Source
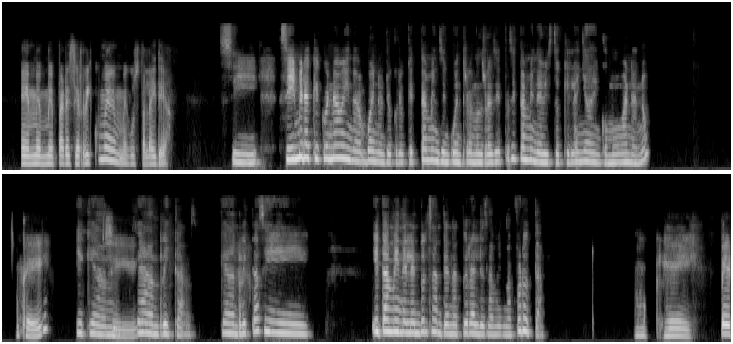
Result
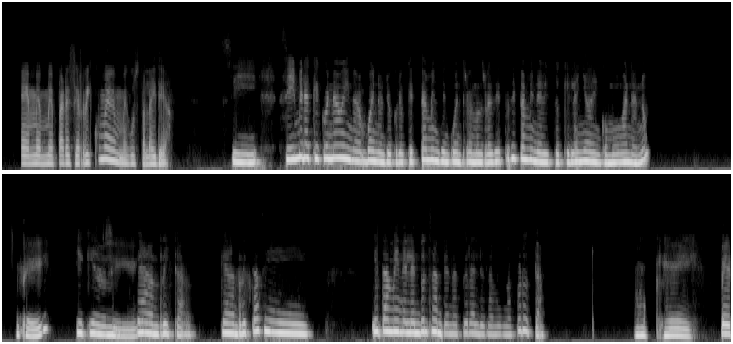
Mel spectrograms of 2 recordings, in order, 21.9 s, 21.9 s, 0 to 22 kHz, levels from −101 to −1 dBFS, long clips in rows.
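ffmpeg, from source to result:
ffmpeg -i in.wav -filter_complex "[0:a]asettb=1/sr,asplit=3[link_01][link_02][link_03];[link_01]atrim=end=9.674[link_04];[link_02]atrim=start=9.67:end=12.82,asetpts=PTS-STARTPTS,afade=type=in:duration=0.004:curve=qsin,afade=type=out:start_time=3.146:duration=0.004:curve=qsin,asuperstop=centerf=930:order=4:qfactor=0.93[link_05];[link_03]atrim=start=12.816[link_06];[link_04][link_05]acrossfade=duration=0.004:curve1=hsin:curve2=qsin[link_07];[link_07][link_06]acrossfade=duration=0.004:curve1=qsin:curve2=hsin,asettb=1/sr,asplit=3[link_08][link_09][link_10];[link_08]atrim=end=14.384[link_11];[link_09]atrim=start=14.38:end=16.76,asetpts=PTS-STARTPTS,afade=type=in:duration=0.004:curve=qsin,afade=type=out:start_time=2.376:duration=0.004:curve=qsin,highshelf=frequency=2200:width_type=q:width=1.5:gain=-12[link_12];[link_10]atrim=start=16.756[link_13];[link_11][link_12]acrossfade=duration=0.004:curve1=hsin:curve2=qsin[link_14];[link_14][link_13]acrossfade=duration=0.004:curve1=qsin:curve2=hsin,asplit=3[link_15][link_16][link_17];[link_15]atrim=end=17.542[link_18];[link_16]atrim=start=17.538:end=18.932,asetpts=PTS-STARTPTS,volume=-10.5dB[link_19];[link_17]atrim=start=18.928[link_20];[link_18][link_19]acrossfade=duration=0.004:curve1=hsin:curve2=hsin[link_21];[link_21][link_20]acrossfade=duration=0.004:curve1=hsin:curve2=hsin,lowpass=1300,asubboost=boost=12:cutoff=220,alimiter=limit=-10dB:level=0:latency=1:release=475,volume=-5dB" out.wav

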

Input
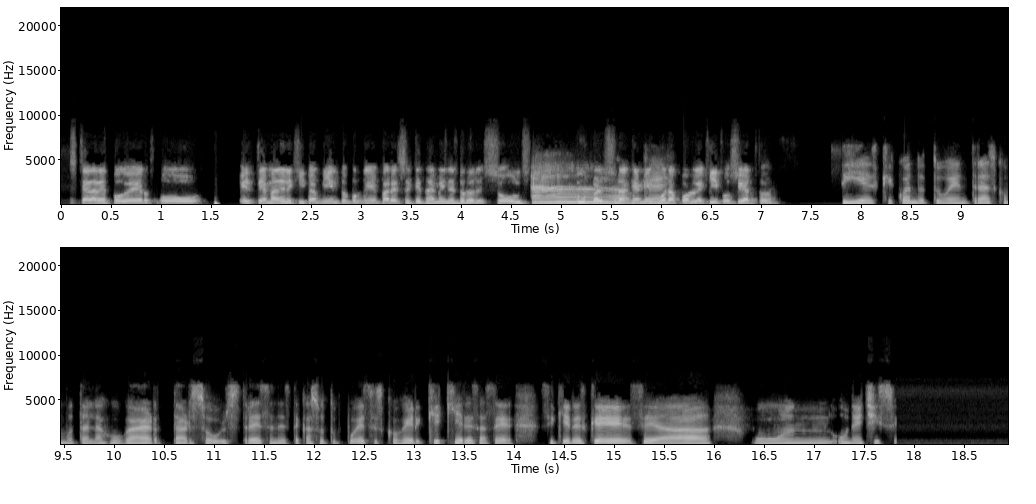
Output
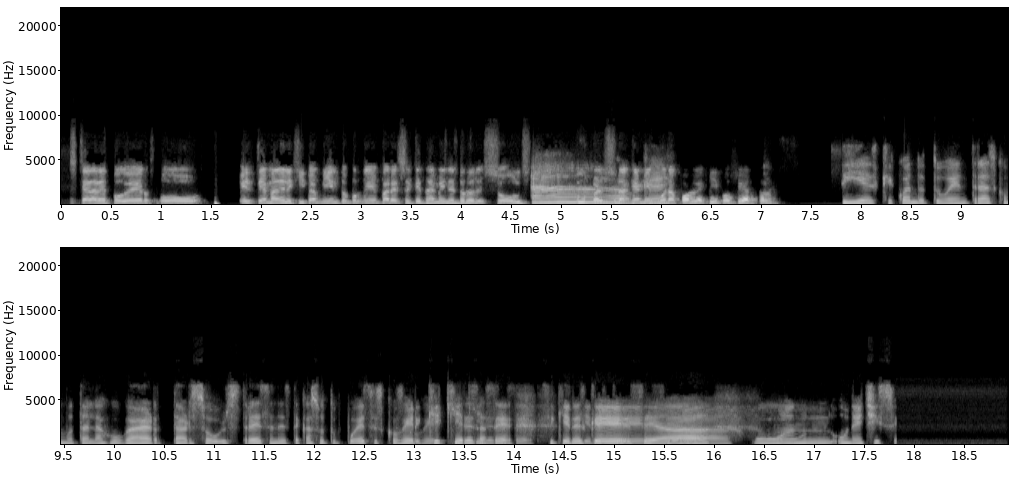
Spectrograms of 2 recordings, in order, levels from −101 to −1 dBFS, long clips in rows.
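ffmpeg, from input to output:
ffmpeg -i in.wav -filter_complex "[0:a]asettb=1/sr,asplit=3[link_01][link_02][link_03];[link_01]atrim=end=6.214[link_04];[link_02]atrim=start=6.21:end=7.03,asetpts=PTS-STARTPTS,afade=type=in:duration=0.004:curve=qsin,afade=type=out:start_time=0.816:duration=0.004:curve=qsin,lowpass=frequency=760:width_type=q:width=4.5[link_05];[link_03]atrim=start=7.026[link_06];[link_04][link_05]acrossfade=duration=0.004:curve1=hsin:curve2=qsin[link_07];[link_07][link_06]acrossfade=duration=0.004:curve1=qsin:curve2=hsin,asplit=3[link_08][link_09][link_10];[link_08]afade=type=out:start_time=12.81:duration=0.02[link_11];[link_09]aecho=1:1:211:0.299,afade=type=in:start_time=12.81:duration=0.02,afade=type=out:start_time=16.91:duration=0.02[link_12];[link_10]afade=type=in:start_time=16.91:duration=0.02[link_13];[link_11][link_12][link_13]amix=inputs=3:normalize=0" out.wav

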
